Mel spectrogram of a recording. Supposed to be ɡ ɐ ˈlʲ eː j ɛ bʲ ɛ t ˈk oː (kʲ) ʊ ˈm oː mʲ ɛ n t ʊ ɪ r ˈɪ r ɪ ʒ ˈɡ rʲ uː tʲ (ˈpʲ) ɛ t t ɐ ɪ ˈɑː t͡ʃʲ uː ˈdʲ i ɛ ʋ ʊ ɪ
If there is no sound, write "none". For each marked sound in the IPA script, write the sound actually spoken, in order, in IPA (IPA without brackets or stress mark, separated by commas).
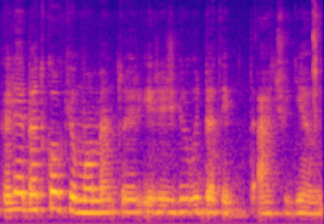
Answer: kʲ, bʲ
